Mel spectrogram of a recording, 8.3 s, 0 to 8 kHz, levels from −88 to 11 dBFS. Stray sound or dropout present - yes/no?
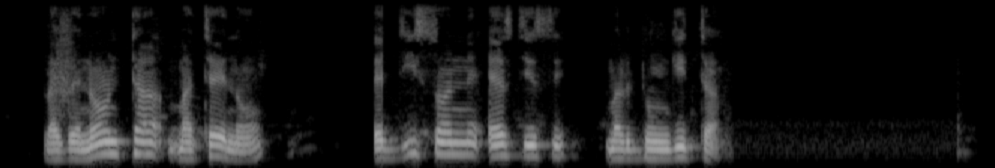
no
